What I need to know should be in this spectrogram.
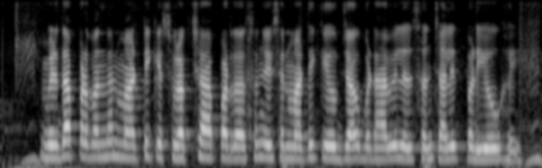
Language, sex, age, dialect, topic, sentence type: Magahi, male, 18-24, Western, agriculture, statement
